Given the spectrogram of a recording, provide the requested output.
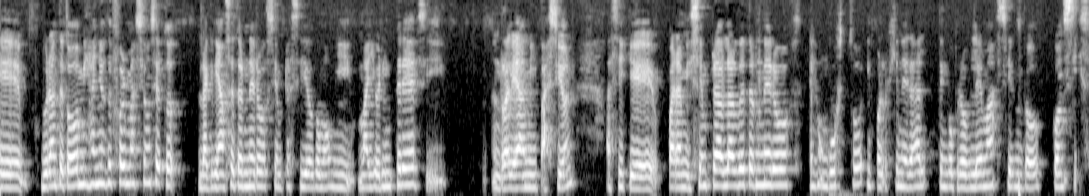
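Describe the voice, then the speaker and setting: A woman's fairly high voice with a Chilean accent, dark and mellow in tone, at a moderate pace with fairly even intonation. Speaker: veterinarian and professor. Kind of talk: interview.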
